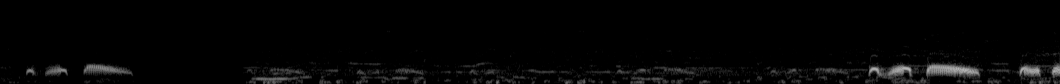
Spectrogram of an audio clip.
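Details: Spotted dove cooing: three soft, low, hollow coos open, followed by a noisy stretch with faint murmuring, then louder repeated coos return near the end.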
